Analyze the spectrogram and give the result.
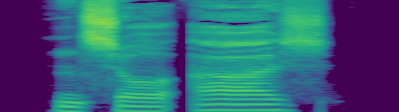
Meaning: second-person duoplural perfect active indicative of naaghá
- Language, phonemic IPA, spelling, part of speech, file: Navajo, /nɪ̀ʃòːʔɑ́ːʒ/, nishooʼáázh, verb, Nv-nishooʼáázh.ogg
